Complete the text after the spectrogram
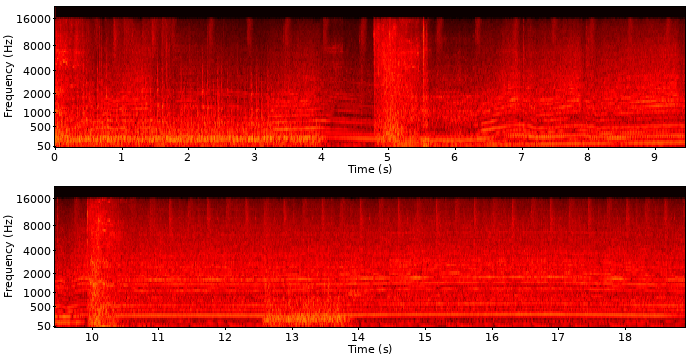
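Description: A car engine revs and hums, rising and falling in pitch.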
